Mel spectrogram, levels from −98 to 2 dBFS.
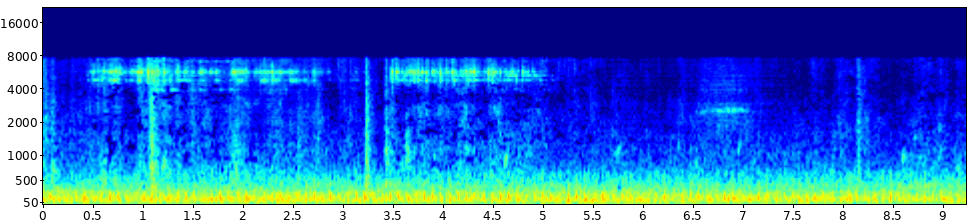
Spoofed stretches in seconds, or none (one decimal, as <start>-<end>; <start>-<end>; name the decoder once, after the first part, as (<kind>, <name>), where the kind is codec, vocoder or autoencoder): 1.9-2.8 (autoencoder, DAC-VAE); 5.6-7.5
